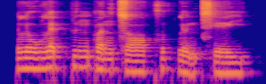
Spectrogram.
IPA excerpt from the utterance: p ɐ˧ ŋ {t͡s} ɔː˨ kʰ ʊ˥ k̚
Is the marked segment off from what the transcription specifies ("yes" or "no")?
no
